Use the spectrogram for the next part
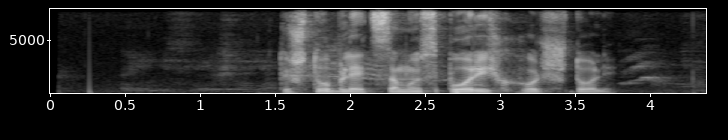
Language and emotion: Russian, angry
